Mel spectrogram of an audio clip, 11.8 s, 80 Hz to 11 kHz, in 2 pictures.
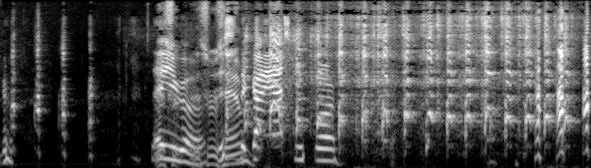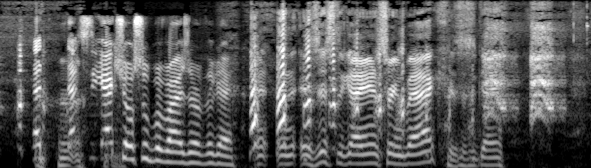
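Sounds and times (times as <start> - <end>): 
laughter: 0.0 - 1.0, 2.0 - 6.9, 8.4 - 11.4
speech: 1.5 - 3.8, 6.2 - 11.1
chicken clucking and squawking: 2.2 - 6.1.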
